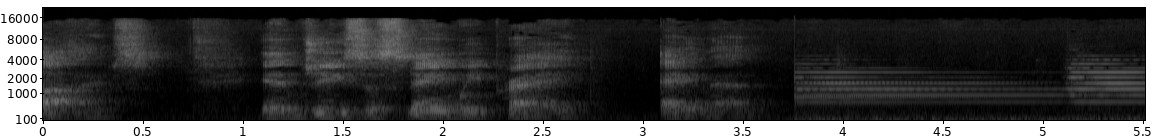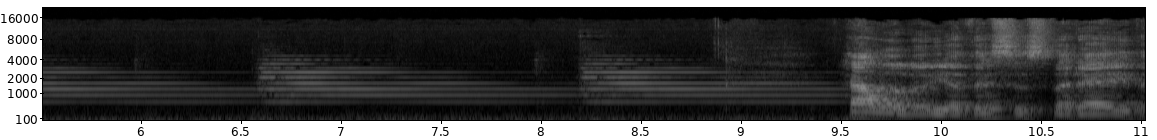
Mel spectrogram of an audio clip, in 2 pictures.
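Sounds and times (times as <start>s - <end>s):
bell ringing: 3.8s - 10.2s.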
